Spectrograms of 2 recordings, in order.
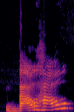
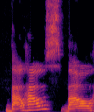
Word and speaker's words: Bauhaus: Bauhaus, it's like dead mouse. I think it's dead mouse, but Bauhaus.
